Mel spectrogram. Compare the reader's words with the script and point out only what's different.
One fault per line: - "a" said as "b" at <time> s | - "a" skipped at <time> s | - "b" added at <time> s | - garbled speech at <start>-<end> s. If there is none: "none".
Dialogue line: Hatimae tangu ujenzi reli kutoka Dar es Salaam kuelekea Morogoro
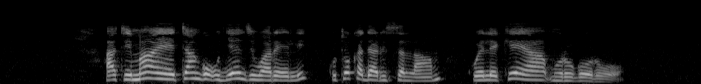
- "wa" added at 2.5 s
